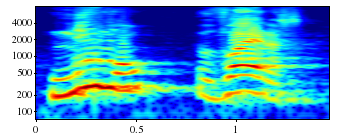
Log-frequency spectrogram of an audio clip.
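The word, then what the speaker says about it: pneumovirus: मतलब होता है मेटा पी साइलेंट होता है इसमें तो यह होता है न्यूमो वायरस तो ह्यूमन मेटा न्यूमो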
